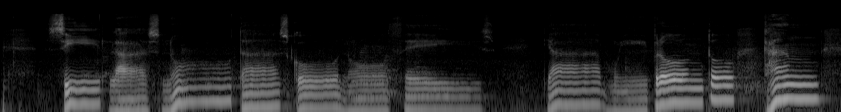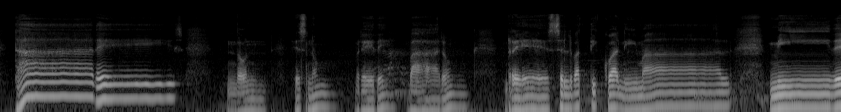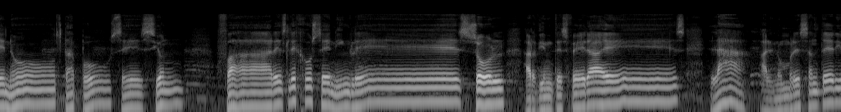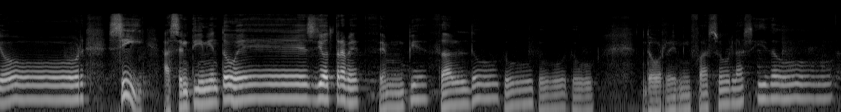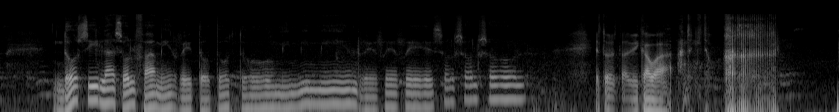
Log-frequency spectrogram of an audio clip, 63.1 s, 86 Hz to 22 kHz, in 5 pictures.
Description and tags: MAN SING 01
A mans voice singing DO, RE, MI song in spanish
man, spanish, song, sing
